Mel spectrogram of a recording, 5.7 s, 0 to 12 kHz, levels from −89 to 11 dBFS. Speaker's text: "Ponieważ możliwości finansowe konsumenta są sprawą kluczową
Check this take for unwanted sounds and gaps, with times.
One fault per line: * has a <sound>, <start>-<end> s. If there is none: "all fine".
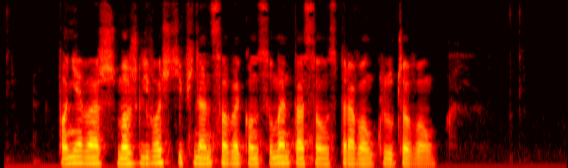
all fine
